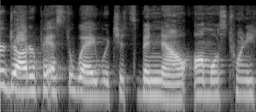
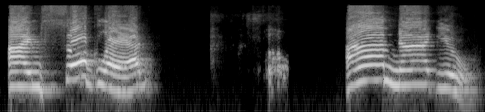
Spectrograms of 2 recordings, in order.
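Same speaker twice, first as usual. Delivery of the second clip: very slow, drawn out, a bit louder; slow modeled line; 5 semitones higher, 4 dB louder, much slower than usual. Shown as a demonstration. Speaker leading the audience in a slow chant-along. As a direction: spell each word out slowly for the crowd to copy. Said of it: "Look at her and say".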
